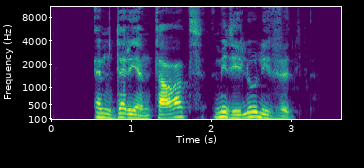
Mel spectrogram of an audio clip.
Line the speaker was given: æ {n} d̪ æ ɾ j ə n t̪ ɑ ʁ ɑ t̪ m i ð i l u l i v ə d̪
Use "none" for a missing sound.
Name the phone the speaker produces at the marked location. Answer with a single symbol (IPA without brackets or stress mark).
m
